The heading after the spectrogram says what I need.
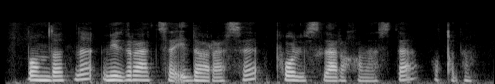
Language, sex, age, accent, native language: Uzbek, female, 25-34, Toshkent shahri, Uzbek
